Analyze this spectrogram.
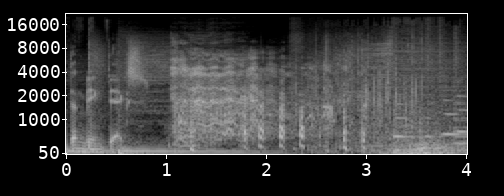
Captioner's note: both laugh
